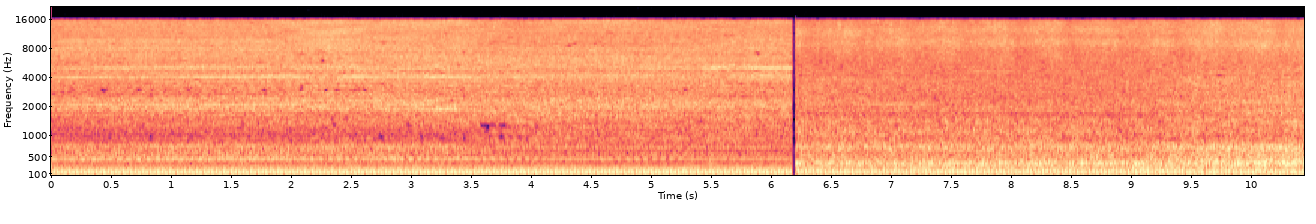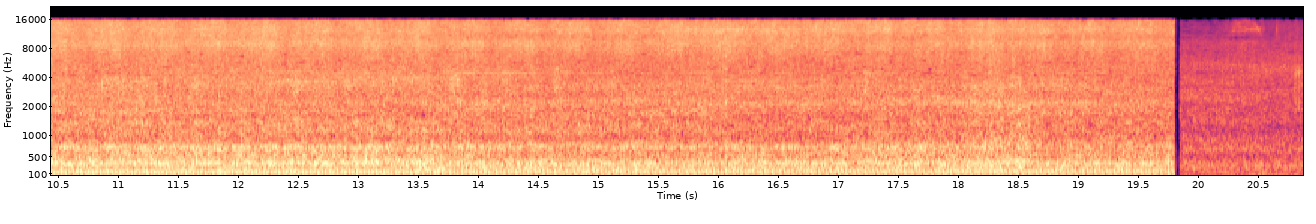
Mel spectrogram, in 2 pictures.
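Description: A carpet cleaning machine hums and whirs steadily, close by, then stops.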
